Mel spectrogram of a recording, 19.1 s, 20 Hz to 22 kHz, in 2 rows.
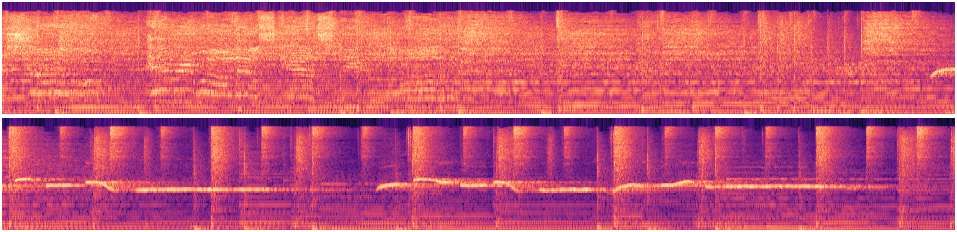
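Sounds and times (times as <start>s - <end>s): whistled melody: 0.0s - 18.8s
indie rock band: 0.0s - 19.0s.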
